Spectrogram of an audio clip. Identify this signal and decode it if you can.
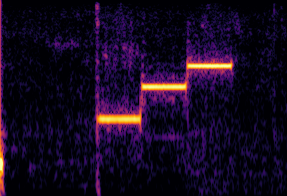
Special information tone.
